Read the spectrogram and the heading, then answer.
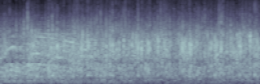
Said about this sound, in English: Come on, brother, light that hand clap up.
